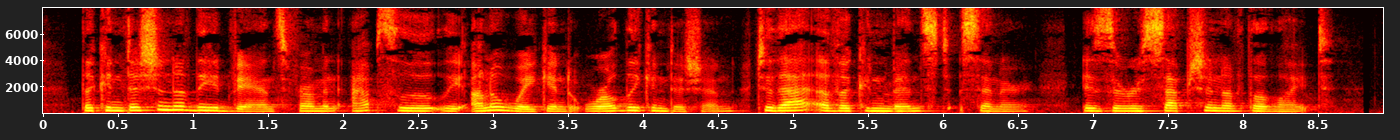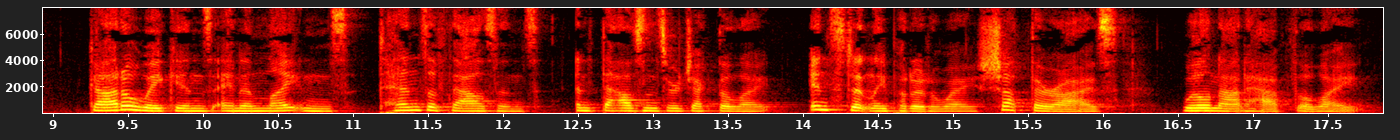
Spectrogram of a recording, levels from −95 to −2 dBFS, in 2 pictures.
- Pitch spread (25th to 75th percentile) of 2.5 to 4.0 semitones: Yes, average, 3.3 semitones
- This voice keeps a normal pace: Yes, average, 160 wpm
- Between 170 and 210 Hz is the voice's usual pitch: Yes, high, 190 Hz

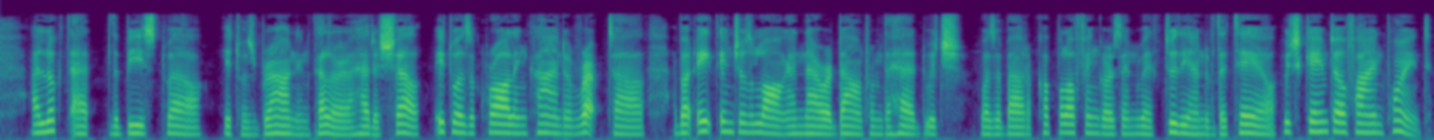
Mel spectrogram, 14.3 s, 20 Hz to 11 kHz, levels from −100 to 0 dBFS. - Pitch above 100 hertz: Yes, medium, 185 Hz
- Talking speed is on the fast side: Yes, fast, 220 wpm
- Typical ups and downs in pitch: Yes, average, 3.1 semitones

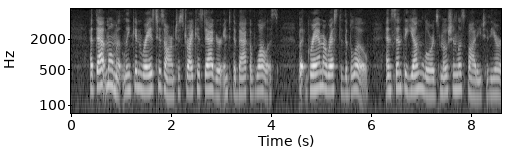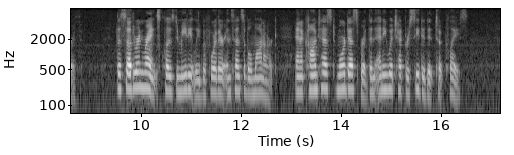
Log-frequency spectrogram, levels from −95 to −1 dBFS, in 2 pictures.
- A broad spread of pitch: No, narrow, 2.4 semitones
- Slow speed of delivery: No, average, 185 wpm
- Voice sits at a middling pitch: No, high, 195 Hz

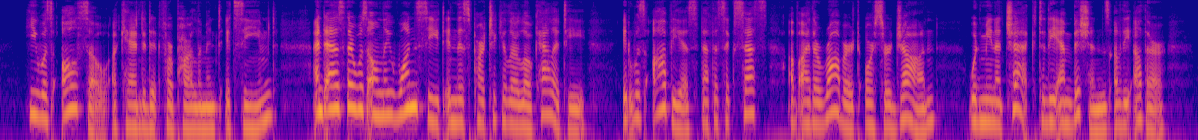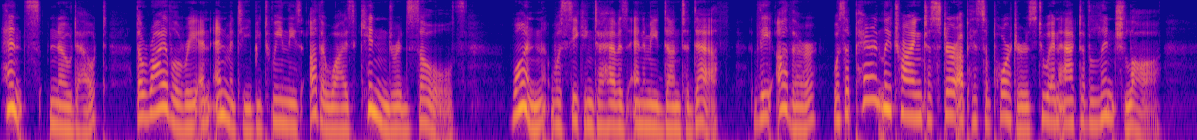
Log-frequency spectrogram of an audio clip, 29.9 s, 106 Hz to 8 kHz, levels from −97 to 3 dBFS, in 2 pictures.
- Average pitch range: No, wide, 6.5 semitones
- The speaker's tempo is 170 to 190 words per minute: No, average, 160 wpm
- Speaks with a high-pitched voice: No, medium, 175 Hz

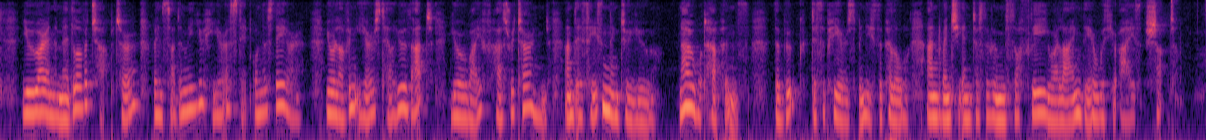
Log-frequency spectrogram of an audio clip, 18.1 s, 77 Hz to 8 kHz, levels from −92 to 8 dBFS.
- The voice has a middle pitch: Yes, medium, 170 Hz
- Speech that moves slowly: No, average, 185 wpm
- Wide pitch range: No, average, 3.4 semitones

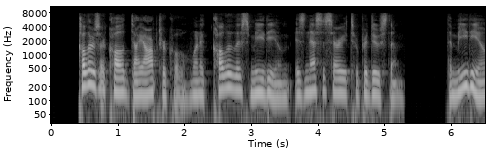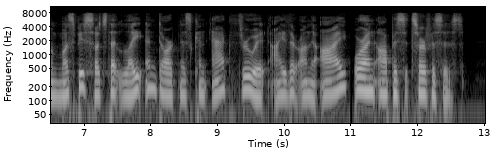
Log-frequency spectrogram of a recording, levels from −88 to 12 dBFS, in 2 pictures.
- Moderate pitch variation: Yes, average, 3.2 semitones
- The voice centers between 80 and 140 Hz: Yes, low, 135 Hz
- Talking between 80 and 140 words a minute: No, average, 155 wpm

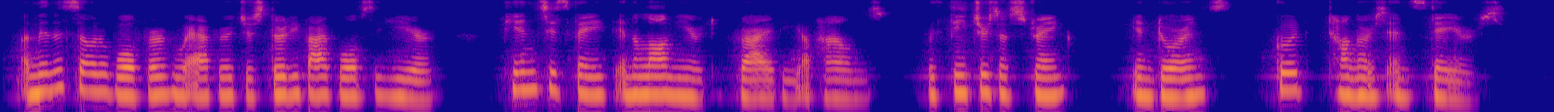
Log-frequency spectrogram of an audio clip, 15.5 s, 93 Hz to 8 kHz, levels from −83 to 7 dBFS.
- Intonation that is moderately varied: No, narrow, 1.3 semitones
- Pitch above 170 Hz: Yes, medium, 185 Hz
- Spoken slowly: Yes, slow, 110 wpm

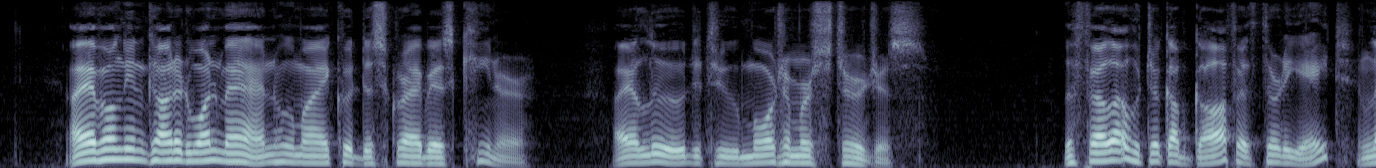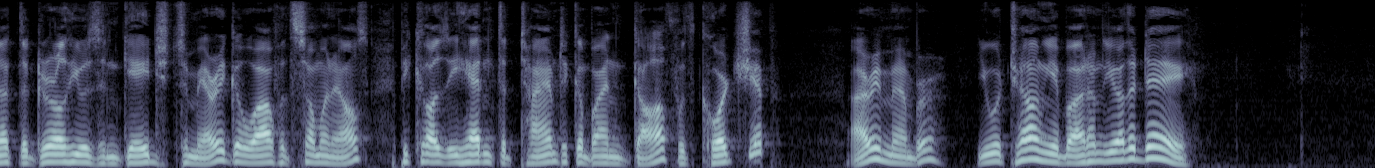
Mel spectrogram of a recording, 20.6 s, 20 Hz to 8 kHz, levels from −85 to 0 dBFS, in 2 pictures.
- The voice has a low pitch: Yes, low, 125 Hz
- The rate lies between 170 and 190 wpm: Yes, average, 175 wpm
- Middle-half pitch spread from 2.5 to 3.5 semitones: No, average, 4.1 semitones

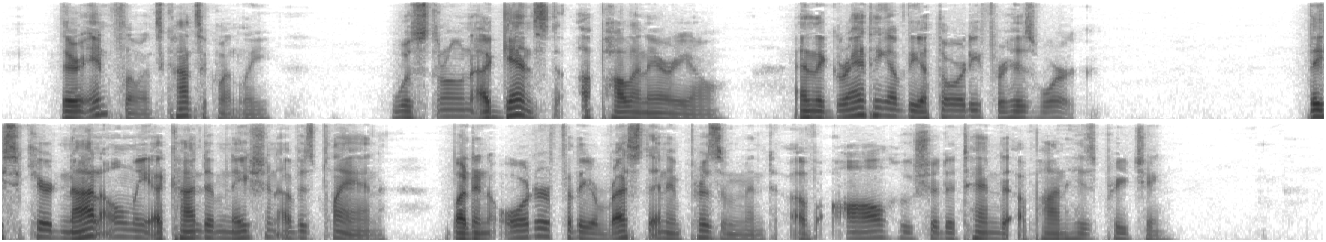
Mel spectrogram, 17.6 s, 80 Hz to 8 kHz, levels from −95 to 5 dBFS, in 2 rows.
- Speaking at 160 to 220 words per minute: No, average, 140 wpm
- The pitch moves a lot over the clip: No, average, 3.6 semitones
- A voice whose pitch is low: Yes, low, 110 Hz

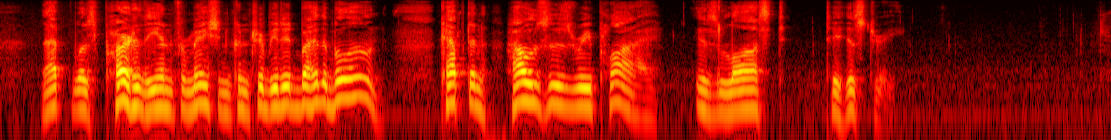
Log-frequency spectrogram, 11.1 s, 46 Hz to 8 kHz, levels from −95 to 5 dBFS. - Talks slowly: Yes, slow, 90 wpm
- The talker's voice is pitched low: No, medium, 155 Hz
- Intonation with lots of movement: No, average, 3.6 semitones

